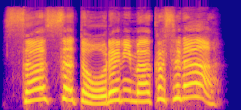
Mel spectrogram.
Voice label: chant, jp; kid

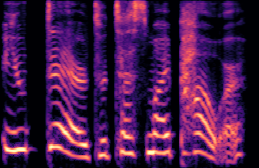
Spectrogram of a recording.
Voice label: Voice variable chant; herena

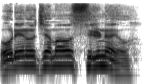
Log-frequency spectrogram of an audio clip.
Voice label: variable chant, jp

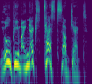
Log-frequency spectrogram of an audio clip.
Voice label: Voice variable chant

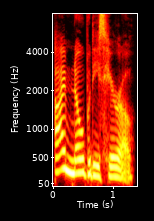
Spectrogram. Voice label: Voice chant

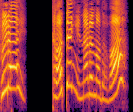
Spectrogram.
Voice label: encount fear jp; thillelille

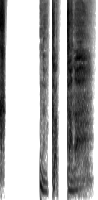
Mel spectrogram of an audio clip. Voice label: Voice win barely jp

